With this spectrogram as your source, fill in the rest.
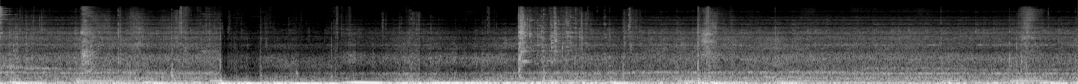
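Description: Waves surge and rumble against rocks far below.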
